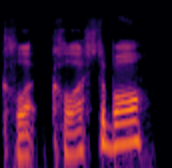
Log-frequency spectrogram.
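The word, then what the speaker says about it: Clostebol: can't say the word cholesta ball yeah it's like cholesterol i think you said it right okay in his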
